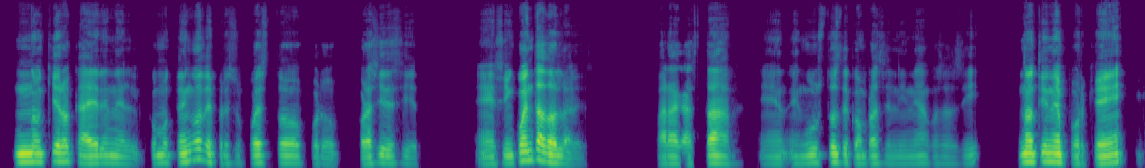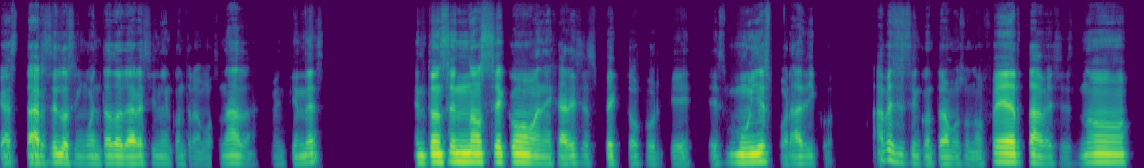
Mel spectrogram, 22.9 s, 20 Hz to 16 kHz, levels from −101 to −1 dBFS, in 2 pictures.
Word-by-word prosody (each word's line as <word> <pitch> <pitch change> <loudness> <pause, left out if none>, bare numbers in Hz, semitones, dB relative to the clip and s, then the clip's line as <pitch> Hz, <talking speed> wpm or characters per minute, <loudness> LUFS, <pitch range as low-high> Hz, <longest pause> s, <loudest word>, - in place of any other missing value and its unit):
no 130 0 +3
quiero 135 0 -2
caer 110 -1 -1
en 115 -1 -7
el: 100 -3 -14
"Como 115 0 -9
tengo 140 +9 -3
de 125 - -5
presupuesto" 110 0 -7
pero, 95 -4 -18 0.2
por 100 - -5
así 105 +4 -8
decir, 105 -2 -14 0.6
eh, 100 0 -12
$50 145 +9 +2
dólares, 105 -7 0 0.7
para 105 +1 -6
gastar 105 +1 -4 0.3
en 105 +1 -20
en 105 - -18
gustos 120 +2 -5
de 120 - -10
compras 105 -1 -12
en 105 - -23
línea 105 +2 -19
o 105 - -29
cosas 105 0 -26
así, 110 +5 -22 0.4
no 130 -1 +4
tiene 130 -2 +2
por 110 -3 -13
qué 115 +4 -1 0.2
gastarse 110 +3 -2
los 110 -3 +2
$50 105 0 -8
dólares 110 0 +1
si 110 - -21
no 105 - -14
encontramos 100 -1 -22
nada, 110 -5 -8
¿me 100 - -31
entiendes? 105 +5 -8 0.9
Entonces, 125 +3 +6
no 130 -1 +9
sé 130 0 +2
cómo 125 -1 +7
manejar 105 -1 -4
ese 110 0 -9
aspecto 105 0 -11
porque 100 -2 -18 0.2
es 105 +3 -20
muy 120 +1 +6
esporádico, 110 -4 -7 0.4
a - - -10
veces 125 -7 -6
encontramos 105 -1 -8
una 90 -2 -18
oferta, 125 +1 +5
a - - -3
veces 100 -2 -17
no, 125 +1 +2
110 Hz, 160 wpm, -23 LUFS, 105-120 Hz, 0.9 s, no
